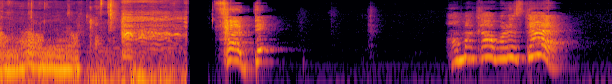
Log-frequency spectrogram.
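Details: Pet cat meowing indoors, two drawn-out wavering meows separated by silence, the second longer and rising then falling; a woman's excited exclaiming voice at the start.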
